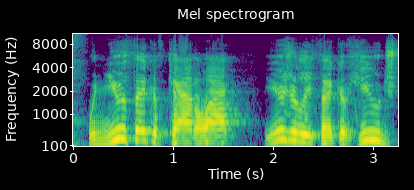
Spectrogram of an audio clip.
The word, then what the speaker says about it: Cadillac: Well, that name came from a French explorer who discovered Detroit, Le Sieur Antoine de la Mothe Cadillac, and that's how the French pronounce it.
